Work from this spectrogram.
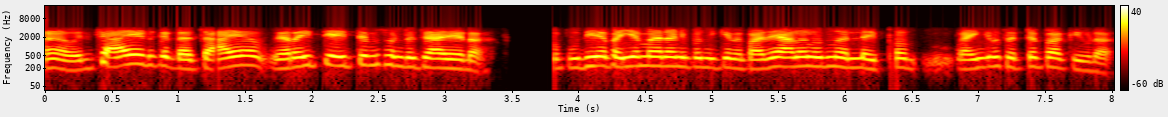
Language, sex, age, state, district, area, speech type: Malayalam, female, 30-45, Kerala, Thiruvananthapuram, rural, conversation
